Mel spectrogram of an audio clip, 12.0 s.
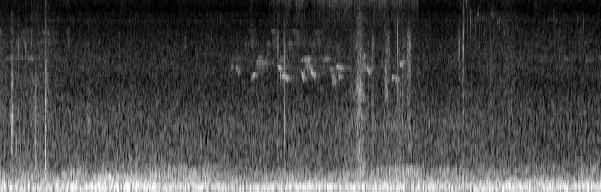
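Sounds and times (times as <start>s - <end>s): faint bird chirps: 4.6s - 8.5s.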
